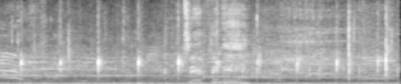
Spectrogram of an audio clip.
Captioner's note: people cheering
